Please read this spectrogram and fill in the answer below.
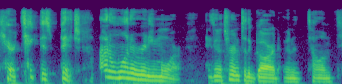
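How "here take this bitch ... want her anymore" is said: contemptuous shove. Acted. Jacob shoves woman at priest.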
